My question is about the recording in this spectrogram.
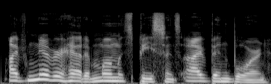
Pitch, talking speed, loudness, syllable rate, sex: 150 Hz, 220 wpm, -15 LUFS, 6.3 syllables/s, male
